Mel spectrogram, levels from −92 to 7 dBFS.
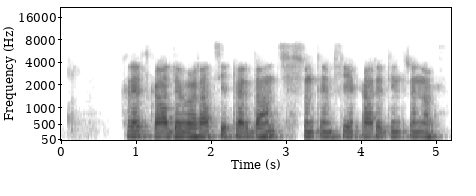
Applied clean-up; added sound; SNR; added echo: none; none; none; none.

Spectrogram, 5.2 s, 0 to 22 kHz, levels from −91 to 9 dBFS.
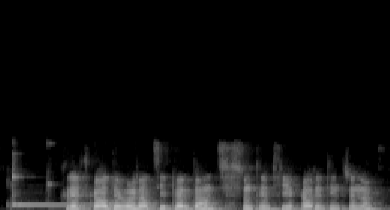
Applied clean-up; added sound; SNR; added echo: none; Doorbell; 16 dB; reverberation time 0.7 s.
